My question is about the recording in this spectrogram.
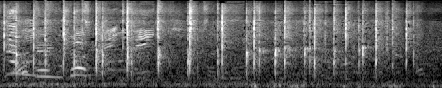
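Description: Young voices calling out on a ball field, over a fast, irregular run of sharp clicks or claps, several a second, that goes on throughout.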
